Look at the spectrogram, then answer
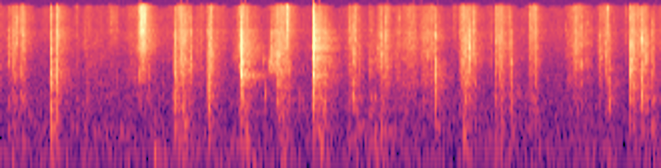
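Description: A deck of tarot cards is shuffled close up, a run of crisp riffling flicks and soft slaps in an uneven rhythm, quiet and alone.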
